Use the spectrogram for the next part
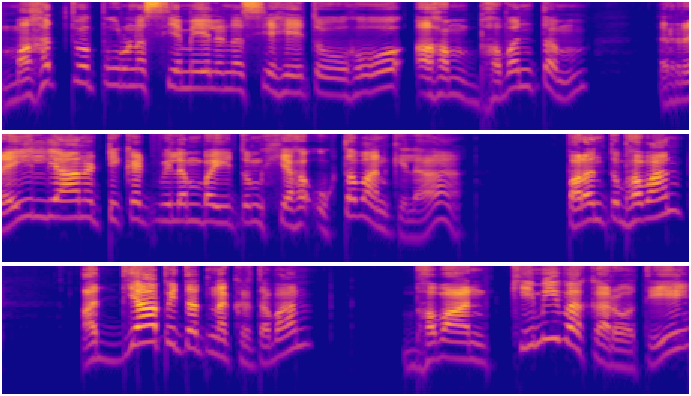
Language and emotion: Sanskrit, angry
